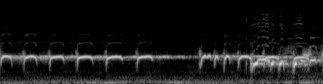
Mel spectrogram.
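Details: Male zebra dove, local perkutut, calling to prompt other doves to sing: a fast series of clipped coos at even pitch, then a rolling, trilled bubbling phrase at the end.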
